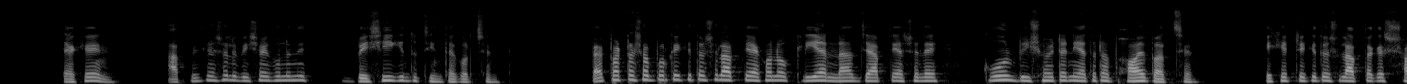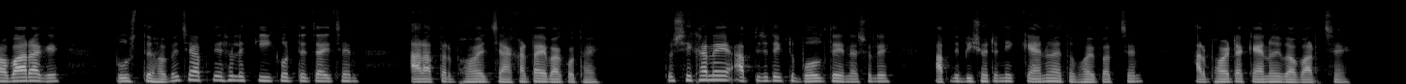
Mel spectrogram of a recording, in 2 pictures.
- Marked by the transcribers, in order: tapping
- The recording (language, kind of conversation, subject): Bengali, advice, ব্যর্থতার ভয়ে চেষ্টা করা বন্ধ করা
